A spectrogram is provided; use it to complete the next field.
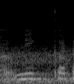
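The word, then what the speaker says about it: みっか: মিক্কাটা বুঝলাম না। মিক্কা, এই যে মি ছোট সু যদি থাকে তাহলে পরেরটা ডবল উচ্চারণ হচ্ছে, তাহলে মিক্কা।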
